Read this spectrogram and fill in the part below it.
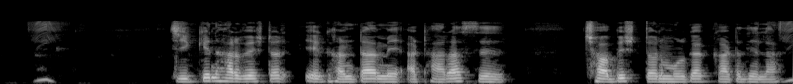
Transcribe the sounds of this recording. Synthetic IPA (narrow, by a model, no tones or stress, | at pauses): t͡ʃikenɦəɾʋeːsʈəɾeːk̚ɡʱəɳʈamẽʔə̰ʈʰaːɾase | t͡ʃʰɔːbisʈɔnmʊɾɡakəʈd̪eːlaː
